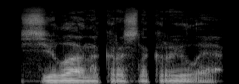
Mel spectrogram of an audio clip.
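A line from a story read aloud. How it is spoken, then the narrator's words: Muttered. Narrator (Russian): пробормотал Рейст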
